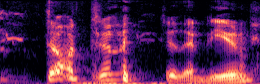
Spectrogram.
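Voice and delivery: soft, playful voice, choked up with emotion. Speaker reacting to a list that is pushing their career down: jokingly choked up. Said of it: "I'm getting all choked up here".

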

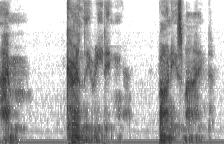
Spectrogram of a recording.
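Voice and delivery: soft, unvoiced whisper. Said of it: "I'm whispering to Alandi right now".

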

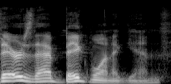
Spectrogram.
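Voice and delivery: normal talking voice

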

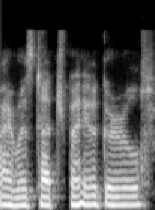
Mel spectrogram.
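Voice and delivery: tinny-sounding voice. A voice speaks just before a character goes in, tinny voice. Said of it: "a tinny voice says".

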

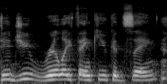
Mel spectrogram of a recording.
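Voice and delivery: ordinary talk, nothing marked

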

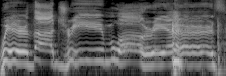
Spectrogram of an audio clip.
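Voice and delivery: high-pitched, slow, belted-out singing. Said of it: "I like screaming the lyric".

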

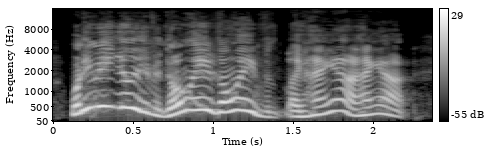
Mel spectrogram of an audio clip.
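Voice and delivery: put-on play-acted very high drunk voice, pleading and slurring. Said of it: "this drunk idiot just roaming around going".

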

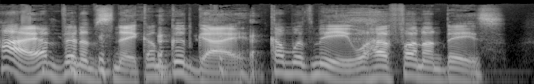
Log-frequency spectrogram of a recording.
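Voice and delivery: put-on Russian-accented English. Speaker jokingly plays the game's hero introducing himself: Venom Snake in Russian accent. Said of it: "I don't know why I was Russian just now".

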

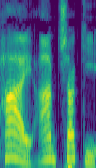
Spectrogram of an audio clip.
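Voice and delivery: stiff delivery sounding like a bad dub. Mocking how the doll talks in the movie's first half: Chucky impression. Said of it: "And he'd be like he was in a Japanese movie".

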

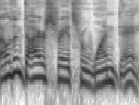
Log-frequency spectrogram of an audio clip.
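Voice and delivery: desperate, pleading tone.

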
